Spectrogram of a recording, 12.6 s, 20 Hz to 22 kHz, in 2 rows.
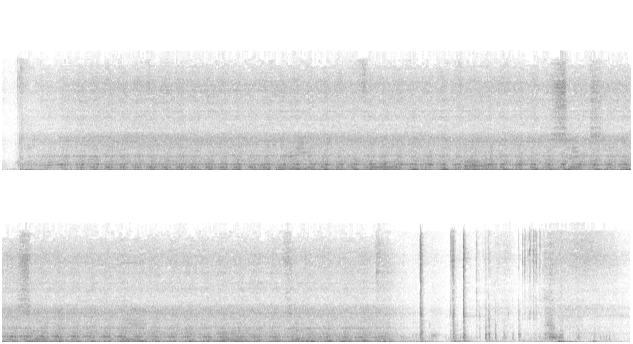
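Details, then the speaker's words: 2004 Mazda RX-8 rotary, flooded, during the deflood procedure: ten seconds of steady cranking with a rhythmic push of air on each compression, the engine trying to fire but not catching. "now as you can hear when I crank there's a displacement of air you can hear the pressure this car wants to start"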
